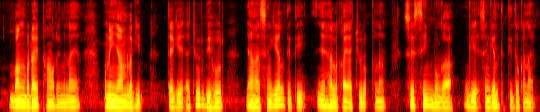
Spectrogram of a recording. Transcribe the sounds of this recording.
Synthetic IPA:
baŋbaɖajʈʰaw̃ɾɛmɛnaja | uniɲamləɡit̪̚ | t̪ɛɡɛʔat͡ʃuɾbeɦuɾ | d͡ʒaɦãsəŋɡɛlt̪it̪i | d͡ʒɛɦɛlkajat͡ʃuɾɔʔkana | səsiŋbɔŋɡa | ɡɛsɛ̃ŋɡɛlt̪i̥t̪id̪ɔkana

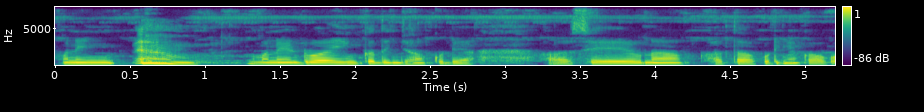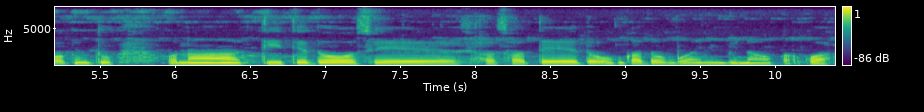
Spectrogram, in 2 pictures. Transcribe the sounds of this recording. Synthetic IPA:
manɛɲ | manɛɖɾɔiŋɡkəd̪əɲd͡ʒaɦãkɔɖɛjaasɛɔnakʰat̪akɔɖɛɲakaka̰ʔkint̪uɔnat̪it̪ɛd̪ɔsɛhasat̪ɛd̪ɔṵŋkad̪ɔbuaɲbinawka̰ʔkɔa

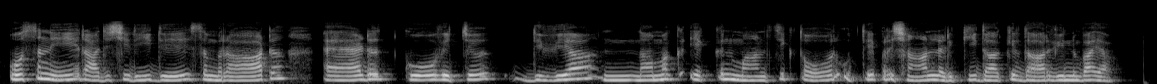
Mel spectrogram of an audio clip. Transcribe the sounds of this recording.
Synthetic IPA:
ʊsneːɾaːd͡ʒʃəɾiːd̪eːsəmɾaːʈɛːɖkoːʋɪt͡ʃd̪ɪʋjaːnəməkɪkmaːnsɪkt̪ɔːɾʊt̪ːeːpəɾeːʃaːnləɽkiːd̪aːkɪɾd̪aːɾʋiːnəbaːjaː

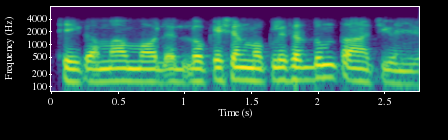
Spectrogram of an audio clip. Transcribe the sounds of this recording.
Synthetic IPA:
ʈʰiːkɦamãmo̰lokeɕənmokles̬əɾd̪umt̪aɦãt͡ɕiund͡ʑo

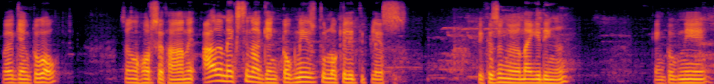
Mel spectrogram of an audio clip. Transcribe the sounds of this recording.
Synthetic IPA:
bajɡeŋtɔɡaw | z̥ɯŋɯɦɔɾsetʰanɯjaɾɯnekstinaɡeŋtɔknizutulɔkelitiples | b̥ikʰɯzɯŋɯnajɡidiŋɯ | ɡ̥eŋtɔkni

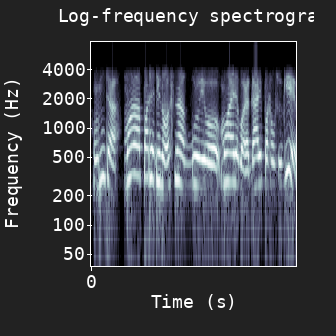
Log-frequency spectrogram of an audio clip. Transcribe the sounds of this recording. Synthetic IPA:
ɦunt͡sʰʌmʌpʌʈʰed̪inuɦosnʌɡujomʌajlebʱʌeɾʌɡaɽipʌʈʰaw̃t͡sʰuki

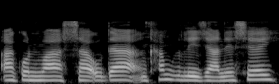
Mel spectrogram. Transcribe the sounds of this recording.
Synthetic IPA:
aɡɔnmasawdaɯ̰ŋkʰamɡɯlezanɯsɯj

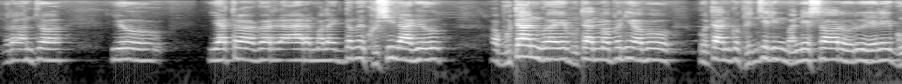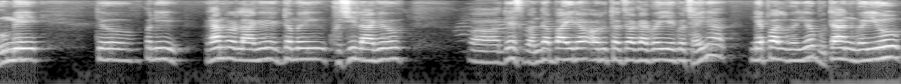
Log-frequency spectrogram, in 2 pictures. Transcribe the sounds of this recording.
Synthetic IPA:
rʌʌnt͡sʌ | jo | jat̪raɡʌɾeɾʌaeɾʌmʌlajek̚d̪ʌmʌjkʰusilaɡjo | bʱuʈanɡʌebʱuʈanmapʌniʌbʌ | bʱuʈankopʰint͡siliŋbʱʌnːesʌʌrɦʌɾuɦeɾeɡʱume | t̪jopʌni | ramrolaɡjoek̚d̪ʌmʌjkʰusilaɡjo | d̪esbʱʌnd̪abajɾʌʌɾut̪ʌd͡zʌɡaɡʌjekot͡sʰʌjnʌ | nepalɡʌijobʱuʈanɡʌjjo

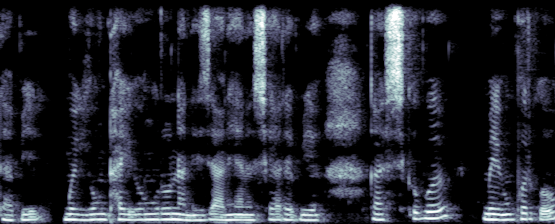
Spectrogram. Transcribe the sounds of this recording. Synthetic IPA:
d̥abimɯjɡɔŋtʰajɡɔŋɾunaniza̰nijanɯsiaɾɯbijɡ̥asi̥kʰɯbɯ | mɯjjɔŋpʰɯɾkʰɔ

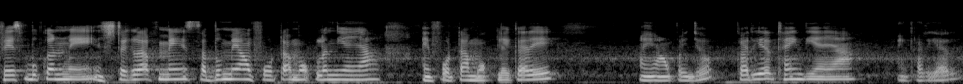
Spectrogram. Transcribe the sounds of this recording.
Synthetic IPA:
feːsbʊkənɪ̆mẽɪ̃nsʈaːɡɾaːmmẽsɐbʱʊ̆mẽaːũfoːʈamɔːkɪlə̃nd̪iaːɦjãɛ̃ːfoːʈamɔːkɪlekɐɾe | ɛ̃ːaːũpɐ̃ɦɪ̃ɲd͡ʑokɐɾijəɾt̪ʰaĩːn̆d̪iaːijã | ɛ̃ːkɐɾijəɾ

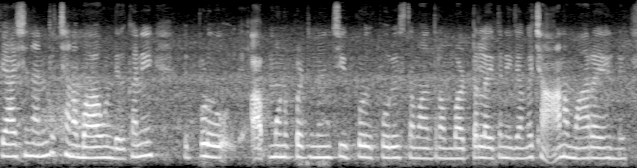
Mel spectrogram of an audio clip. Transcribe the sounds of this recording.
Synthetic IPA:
pjaːʂɐnɐnit̪et͡ʃɐnɐbaːɡuɳɖeːd̪ikaːni | ipːuɽuɐ̰munupɐʈinuɲt͡ʃiːpːuɽupːuːɾist̪eːmaːt̪ɾɐmbɐʈːɐɾlɐjt̪e̞ːnid͡ʒɐŋɡaːt͡ʃa̰ːnaːmaːɾaːjɐɳɖi

